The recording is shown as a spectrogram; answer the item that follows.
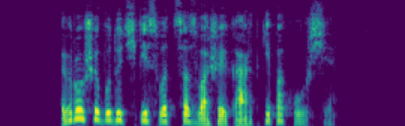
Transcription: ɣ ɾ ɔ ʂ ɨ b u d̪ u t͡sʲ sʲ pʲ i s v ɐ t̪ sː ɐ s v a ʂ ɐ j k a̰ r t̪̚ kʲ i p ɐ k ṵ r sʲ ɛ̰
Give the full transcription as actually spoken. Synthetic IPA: ɣ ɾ ɔ ʂ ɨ b u d̪ u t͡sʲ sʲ pʲ i s v ɐ t̪ sː ɐ z v a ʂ ɐ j k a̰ r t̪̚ kʲ i p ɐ k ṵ r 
